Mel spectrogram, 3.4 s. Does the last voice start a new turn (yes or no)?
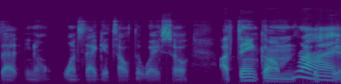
yes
